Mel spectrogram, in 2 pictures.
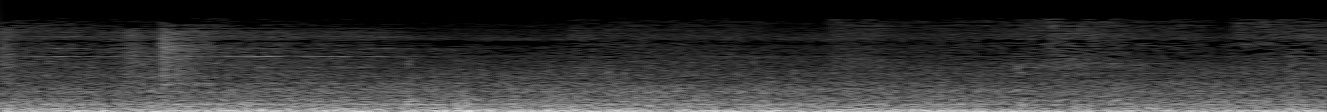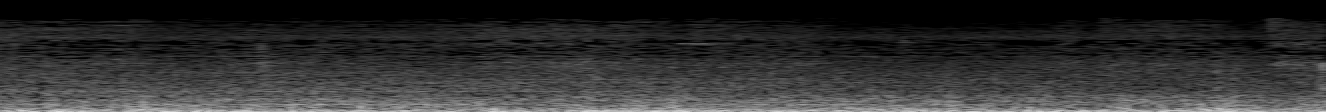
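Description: White Pass & Yukon Route passenger train running along the mountain grade, heard from aboard as a steady loud rumble of wheels and cars on the rails.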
